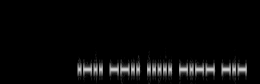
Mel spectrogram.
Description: Morse code, heard as a keyed tone, about 42 wpm, 700 Hz. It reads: LZ5YK
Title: DXCC-100 Call Signs - 5 Characters - Repeated 2x - 45wpm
